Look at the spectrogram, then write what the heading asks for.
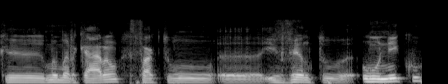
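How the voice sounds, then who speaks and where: This man talks in a fairly low pitch with ordinary pitch variation. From Portugal, inland Algarve. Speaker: sports journalist. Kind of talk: interview. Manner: halting.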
